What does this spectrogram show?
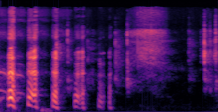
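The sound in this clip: Clicking and typing on a computer: many quick, crisp taps and clicks in an uneven rhythm, with a short pause before a final cluster of clicks.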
